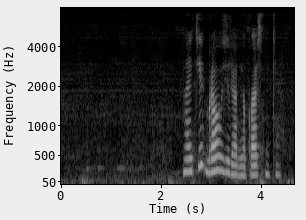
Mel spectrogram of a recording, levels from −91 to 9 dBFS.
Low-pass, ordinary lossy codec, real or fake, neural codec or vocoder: 7.2 kHz; none; fake; codec, 44.1 kHz, 2.6 kbps, SNAC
